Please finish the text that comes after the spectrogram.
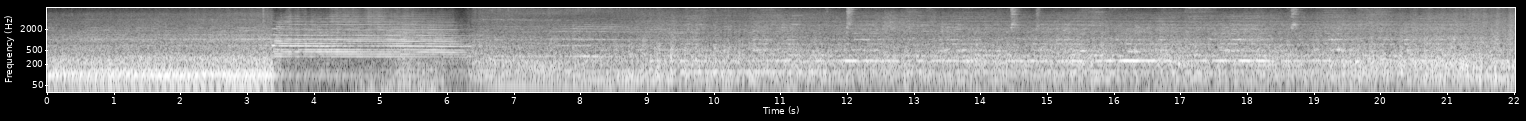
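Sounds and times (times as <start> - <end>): diesel locomotive engine rumble: 0.0 - 22.0
locomotive horn blast: 3.2 - 6.7, 7.6 - 8.8
train wheels clickety-clack: 8.5 - 22.0.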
